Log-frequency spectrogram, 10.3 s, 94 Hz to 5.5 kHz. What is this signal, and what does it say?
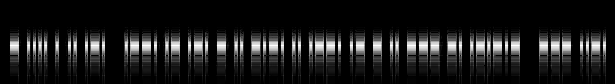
Morse code, heard as a keyed tone, about 25 wpm, 600 Hz. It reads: THEIR PARTICIPATION. OF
